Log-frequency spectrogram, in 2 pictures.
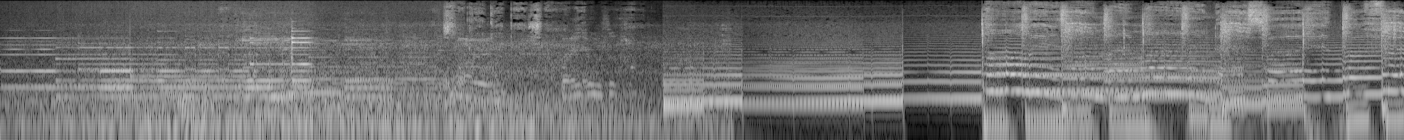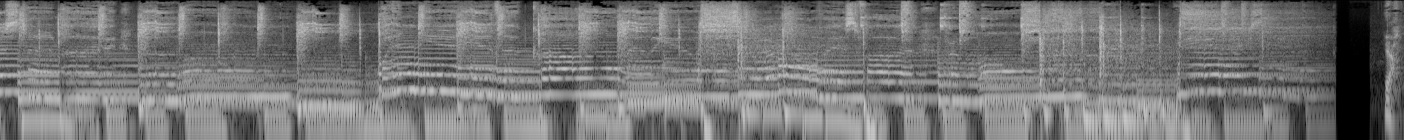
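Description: A loud, dense music track plays throughout, with sustained harmonic layers and steady rhythmic hits, briefly dropping to a low thin passage before the full band surges back in.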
